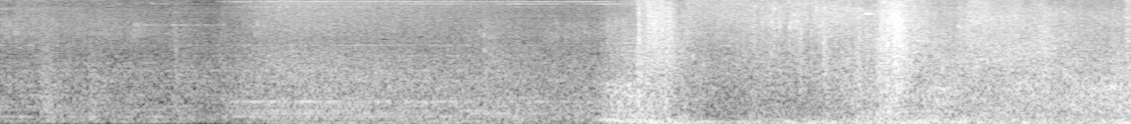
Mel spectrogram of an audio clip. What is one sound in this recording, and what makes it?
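Video game combat effects whoosh and crackle as characters fight.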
